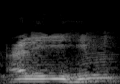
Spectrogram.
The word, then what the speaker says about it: عليهم: അലൈഹിം വ അലൈഹിം വ അലൈഹിം എന്ന് പറഞ്ഞ് ചുണ്ടുകൾ പരസ്പരം ഒട്ടിച്ചേർന്നാൽ മാത്രമേ മീം അവിടെ ഉണ്ടാവുകയുള്ളൂ.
